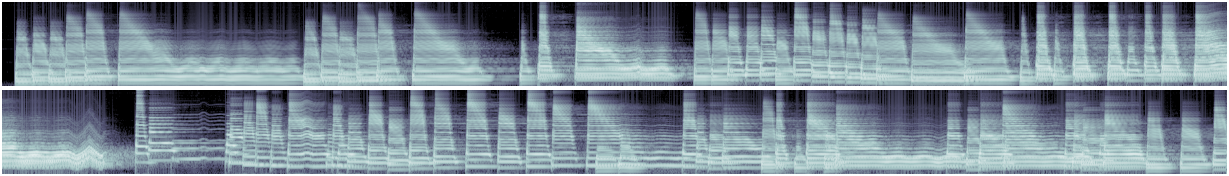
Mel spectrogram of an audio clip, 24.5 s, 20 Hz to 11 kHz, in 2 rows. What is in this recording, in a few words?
Roland JX-1 Sweep A; Factory presets; Additional factory patches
